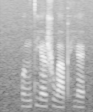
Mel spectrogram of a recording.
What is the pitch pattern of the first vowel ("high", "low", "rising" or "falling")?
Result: rising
